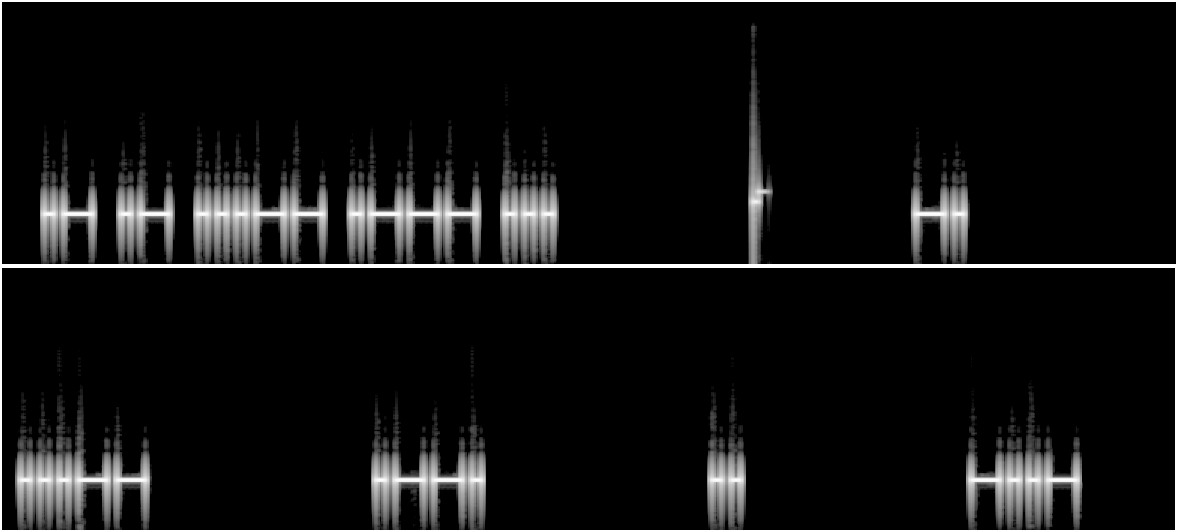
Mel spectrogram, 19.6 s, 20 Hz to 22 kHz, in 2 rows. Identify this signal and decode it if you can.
Morse code, heard as a keyed tone, about 15 wpm, spaced as for 6 wpm, 700 Hz. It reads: AA3JS N3PIX
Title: USA Call Signs - 5 Characters - 8x Character Spacing - 15wpm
